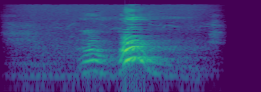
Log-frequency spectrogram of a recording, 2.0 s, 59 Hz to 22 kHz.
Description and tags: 13-Dog barlking
Huge dog is barking
CZ, Pansk, Czech, Panska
